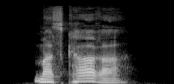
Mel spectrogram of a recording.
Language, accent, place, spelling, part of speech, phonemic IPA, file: German, Germany, Berlin, Mascara, noun, /masˈkaːra/, De-Mascara.ogg
- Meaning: synonym of Wimperntusche (“mascara”)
